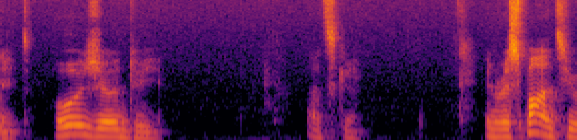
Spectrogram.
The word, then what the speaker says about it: aujourd'hui: Aujourd'hui.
